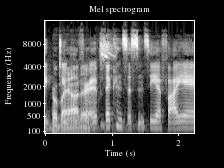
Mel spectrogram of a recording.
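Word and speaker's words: Fage: I prefer faye.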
